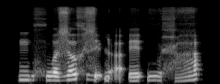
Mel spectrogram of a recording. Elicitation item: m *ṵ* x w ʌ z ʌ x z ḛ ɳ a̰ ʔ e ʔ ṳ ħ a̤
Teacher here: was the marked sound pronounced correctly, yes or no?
no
